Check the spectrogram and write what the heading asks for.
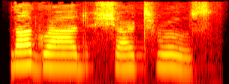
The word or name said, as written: grande chartreuse la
